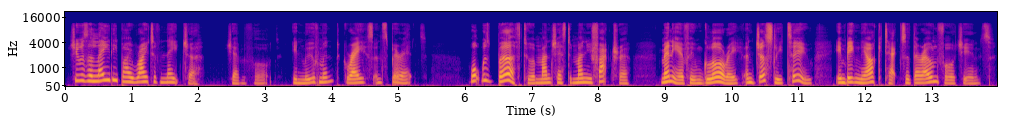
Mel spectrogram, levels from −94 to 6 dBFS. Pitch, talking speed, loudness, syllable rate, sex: 220 Hz, 160 wpm, -21 LUFS, 5.1 syllables/s, female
